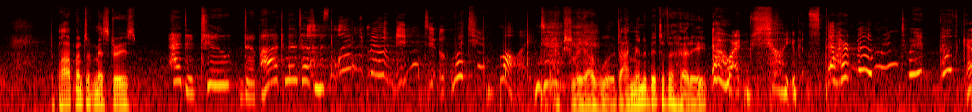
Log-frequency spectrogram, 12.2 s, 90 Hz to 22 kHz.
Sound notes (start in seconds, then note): 3.7 screeching voice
